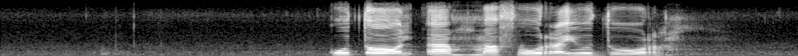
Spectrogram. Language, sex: Tsonga, female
